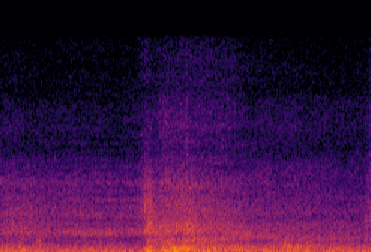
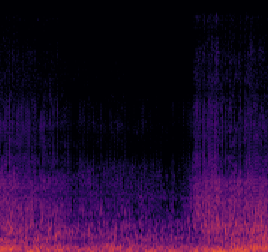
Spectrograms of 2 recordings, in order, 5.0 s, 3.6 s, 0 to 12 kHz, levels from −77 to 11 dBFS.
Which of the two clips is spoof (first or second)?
second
